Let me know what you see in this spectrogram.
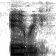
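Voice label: "airy" British English; pronunciations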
